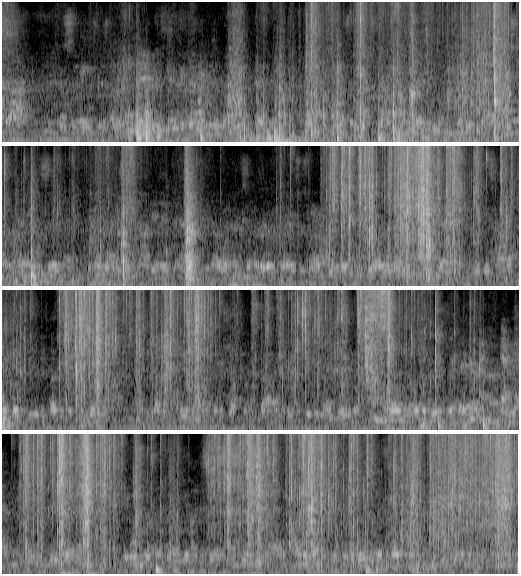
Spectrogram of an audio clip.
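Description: Foil trading-card pack wrappers crinkling and being torn open, in repeated bursts from about halfway through, with cards being handled.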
